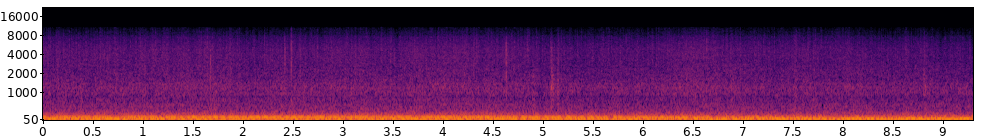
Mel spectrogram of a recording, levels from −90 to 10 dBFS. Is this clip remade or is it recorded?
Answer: recorded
